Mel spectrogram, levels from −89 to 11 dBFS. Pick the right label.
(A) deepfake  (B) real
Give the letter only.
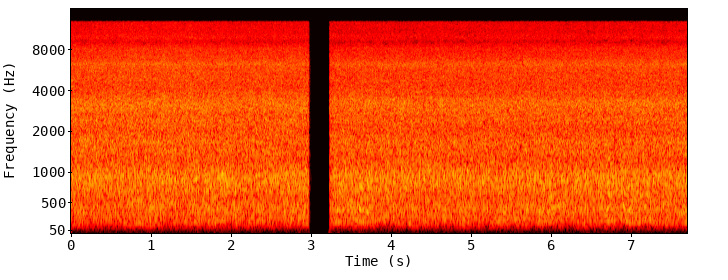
A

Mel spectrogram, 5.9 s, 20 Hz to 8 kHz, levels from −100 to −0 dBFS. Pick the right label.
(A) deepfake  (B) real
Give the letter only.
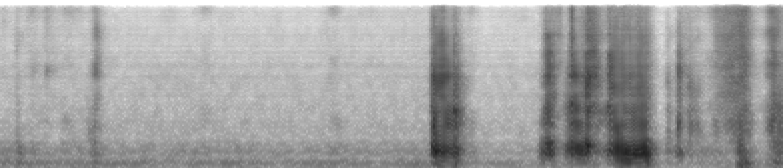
A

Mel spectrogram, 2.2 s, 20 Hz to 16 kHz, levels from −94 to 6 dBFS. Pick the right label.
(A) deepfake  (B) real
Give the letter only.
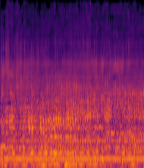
A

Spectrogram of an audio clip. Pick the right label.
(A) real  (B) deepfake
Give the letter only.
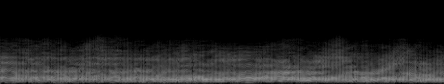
B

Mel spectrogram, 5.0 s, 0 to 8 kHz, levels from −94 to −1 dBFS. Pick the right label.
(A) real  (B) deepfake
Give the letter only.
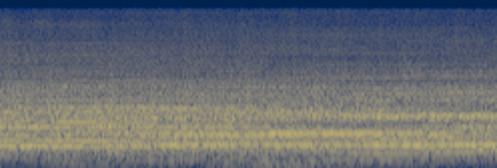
B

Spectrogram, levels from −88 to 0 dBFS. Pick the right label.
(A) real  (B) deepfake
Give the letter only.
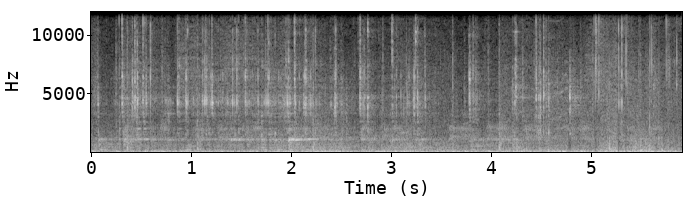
A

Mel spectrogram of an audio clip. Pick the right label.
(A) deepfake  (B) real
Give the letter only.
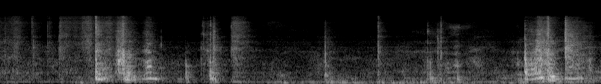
A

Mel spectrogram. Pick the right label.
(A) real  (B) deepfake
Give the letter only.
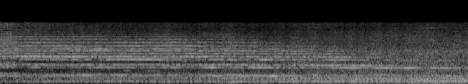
A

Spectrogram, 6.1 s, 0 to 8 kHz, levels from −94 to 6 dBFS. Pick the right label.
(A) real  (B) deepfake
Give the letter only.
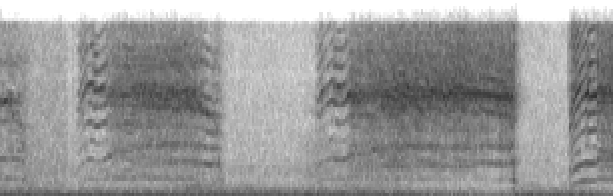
A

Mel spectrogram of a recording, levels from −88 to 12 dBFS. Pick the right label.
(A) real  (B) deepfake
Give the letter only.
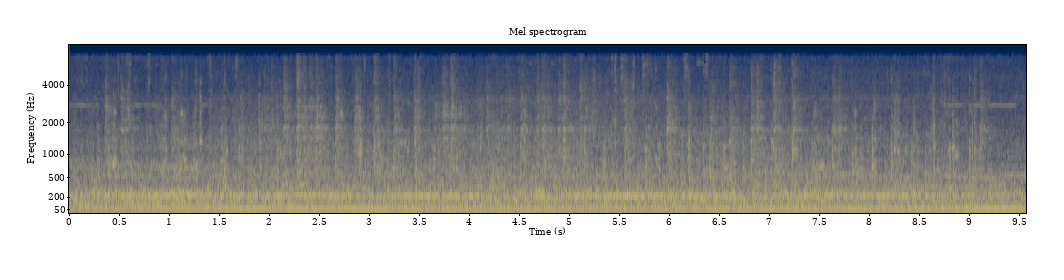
A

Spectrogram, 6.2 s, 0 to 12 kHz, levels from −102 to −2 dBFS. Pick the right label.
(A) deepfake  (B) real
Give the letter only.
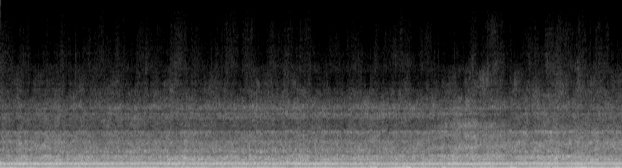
A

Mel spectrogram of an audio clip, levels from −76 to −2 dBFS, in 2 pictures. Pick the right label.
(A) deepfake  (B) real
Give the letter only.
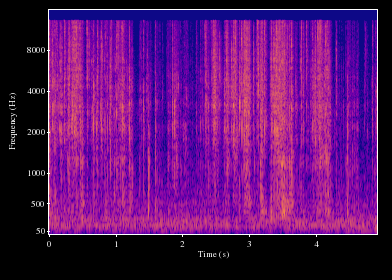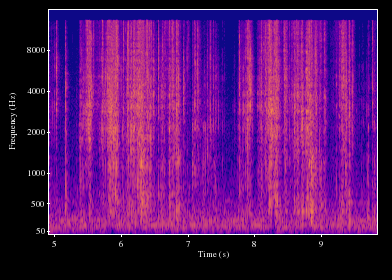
B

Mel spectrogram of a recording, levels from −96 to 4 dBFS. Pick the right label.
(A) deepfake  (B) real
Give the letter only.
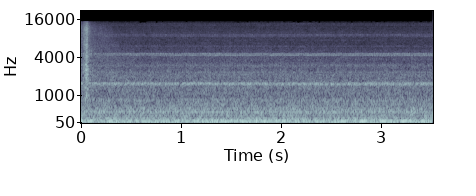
B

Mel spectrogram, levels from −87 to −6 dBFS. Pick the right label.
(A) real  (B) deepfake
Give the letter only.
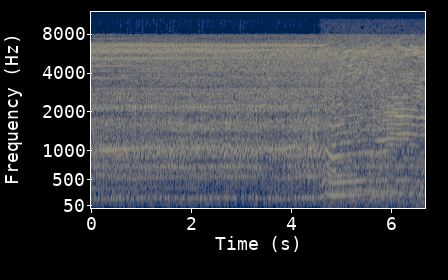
A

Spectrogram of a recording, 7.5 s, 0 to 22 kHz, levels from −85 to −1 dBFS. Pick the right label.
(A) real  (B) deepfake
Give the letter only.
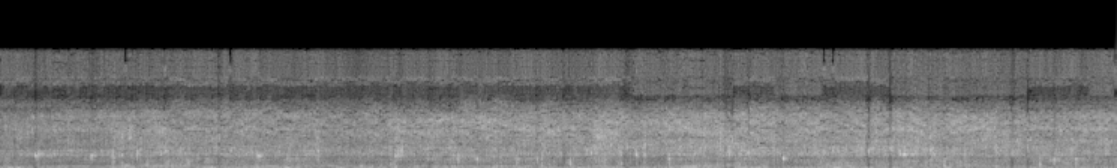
B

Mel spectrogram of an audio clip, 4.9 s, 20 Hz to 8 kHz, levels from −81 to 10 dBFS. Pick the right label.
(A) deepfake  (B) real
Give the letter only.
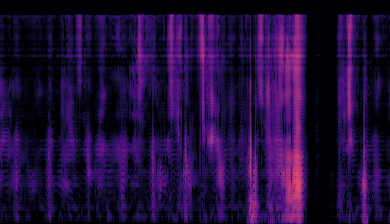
A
